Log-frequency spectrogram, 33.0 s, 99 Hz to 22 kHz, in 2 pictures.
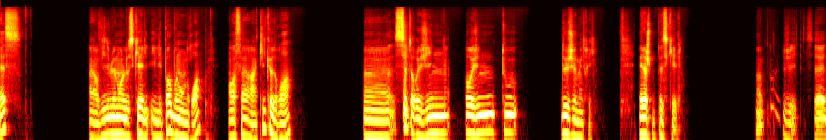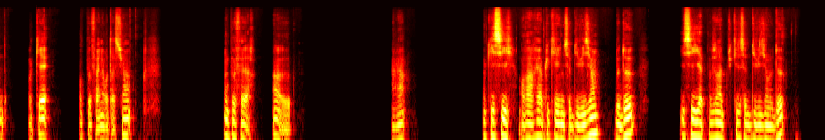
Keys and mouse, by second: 0.8 super+z, 12.7 s, 13.9 click, 15.4 g, 15.8 z, 17.3 click, 18.0 r, 19.1 click, 20.5 Tab, 21.5 e, 22.7 click, 23.5 Tab, 27.5 super+2, 29.5 click, 30.9 r, 32.1 click.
